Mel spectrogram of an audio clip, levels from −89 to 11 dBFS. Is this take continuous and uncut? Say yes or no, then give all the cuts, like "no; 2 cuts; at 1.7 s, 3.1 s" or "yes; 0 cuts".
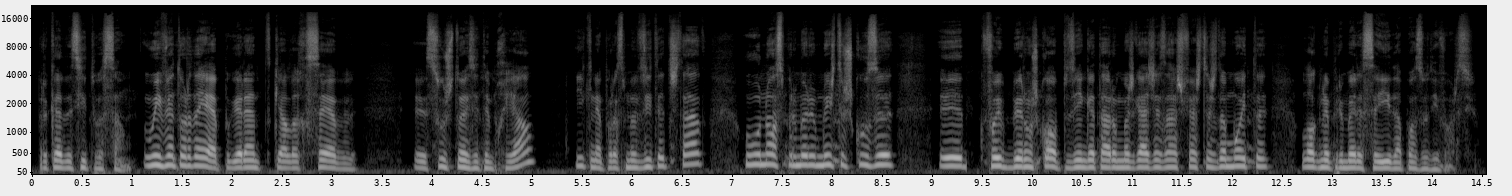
no; 2 cuts; at 5.6 s, 9.3 s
